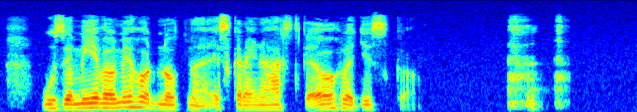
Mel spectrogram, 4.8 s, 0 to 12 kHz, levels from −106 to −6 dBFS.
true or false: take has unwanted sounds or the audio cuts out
true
